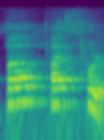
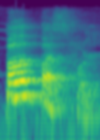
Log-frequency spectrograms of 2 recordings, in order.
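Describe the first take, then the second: First: purposeful slowly split into three syllables. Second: purposeful with a high, loud first syllable; first-syllable stress. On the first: Teacher counting syllables, purposeful slowly in three parts. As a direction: separate each part of purposeful. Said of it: "മൂന്ന് syllable". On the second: Teacher modelling stress, first syllable of purposeful punched. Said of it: "first സിലബിളാണ് stress". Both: Shown as a demonstration.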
